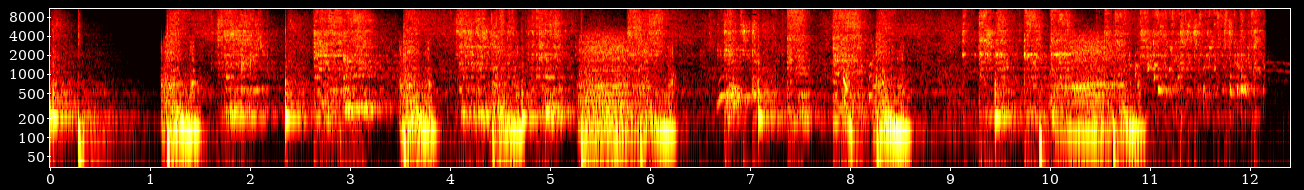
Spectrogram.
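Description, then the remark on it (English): A loud, dense metal-style track built from toilet flushes and rushing water noise, chopped into driving rhythmic bursts with harsh, distorted textures and brief gaps between hits. “I don't know if I like diarrhea metal as much.”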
